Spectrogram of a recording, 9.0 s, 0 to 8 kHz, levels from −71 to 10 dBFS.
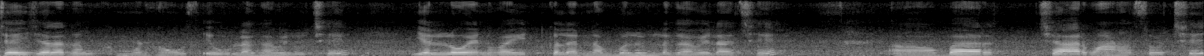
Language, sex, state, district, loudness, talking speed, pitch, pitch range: Gujarati, female, Gujarat, Valsad, -19 LUFS, 135 wpm, 180 Hz, 170-185 Hz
